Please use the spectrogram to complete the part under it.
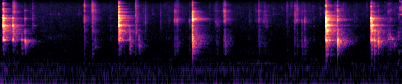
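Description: Sharp glassy clinks and taps as the bottom of a sage bundle smashes blueberries in a dish, about seven separate hits spread irregularly, close and fairly loud over quiet background.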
